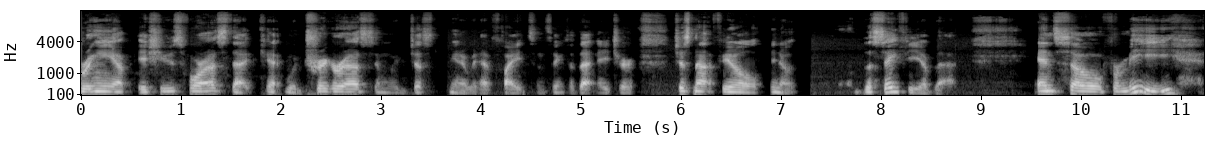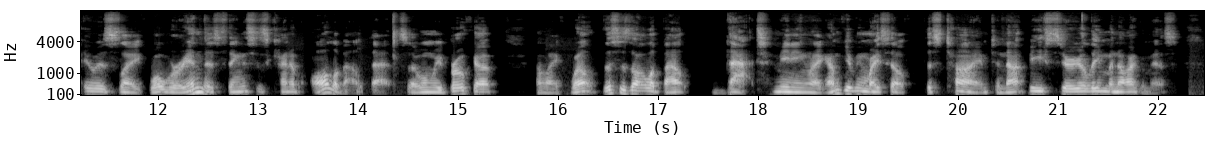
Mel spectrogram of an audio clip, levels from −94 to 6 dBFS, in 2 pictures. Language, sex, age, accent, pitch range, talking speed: English, male, 30-49, American, 100-120 Hz, 200 wpm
